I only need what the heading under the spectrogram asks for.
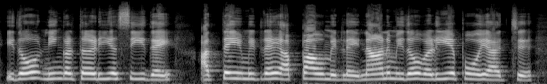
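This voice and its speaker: A woman's voice: sits high, fairly even intonation, measured pace, a bit bright, clean tone. A woman reading a teasing chatty elder sister. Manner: playful, mocking banter.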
